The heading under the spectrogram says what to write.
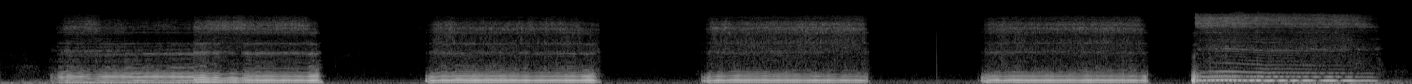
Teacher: It's in that little space that the Z sound is formed. So feel a smooth, strong vibration in the teeth and in the front of the tongue.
